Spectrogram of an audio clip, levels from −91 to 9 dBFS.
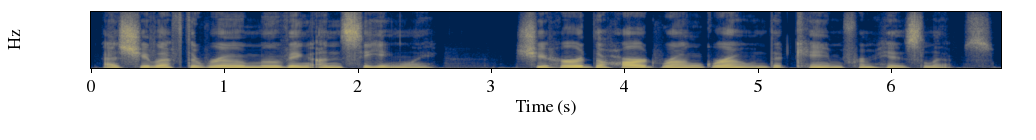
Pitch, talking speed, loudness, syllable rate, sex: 145 Hz, 160 wpm, -18 LUFS, 3.5 syllables/s, female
